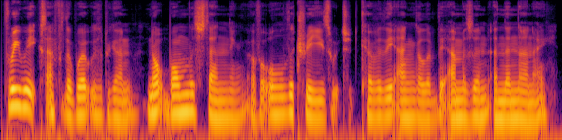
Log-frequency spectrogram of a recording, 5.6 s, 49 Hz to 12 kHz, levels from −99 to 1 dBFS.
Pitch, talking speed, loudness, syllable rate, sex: 125 Hz, 280 wpm, -20 LUFS, 6.7 syllables/s, male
